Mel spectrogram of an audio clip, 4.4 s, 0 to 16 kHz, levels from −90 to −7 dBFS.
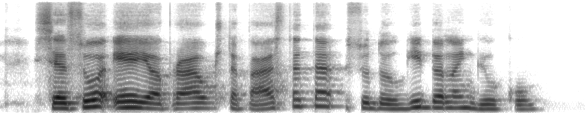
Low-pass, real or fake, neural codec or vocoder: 14.4 kHz; fake; autoencoder, 48 kHz, 32 numbers a frame, DAC-VAE, trained on Japanese speech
